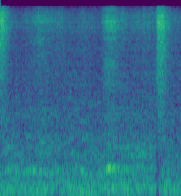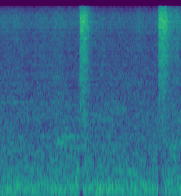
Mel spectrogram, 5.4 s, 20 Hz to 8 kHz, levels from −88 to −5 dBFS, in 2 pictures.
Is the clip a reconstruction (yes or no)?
yes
